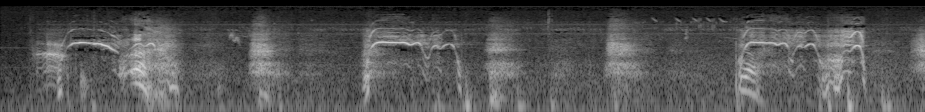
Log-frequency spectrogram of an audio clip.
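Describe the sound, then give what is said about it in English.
A young colt whinnies as it struggles in a grassy field. Several shrill, quavering neighs are spaced apart, with snorting and breathy sounds between them. “He crouches beside the young horse as it struggles.”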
